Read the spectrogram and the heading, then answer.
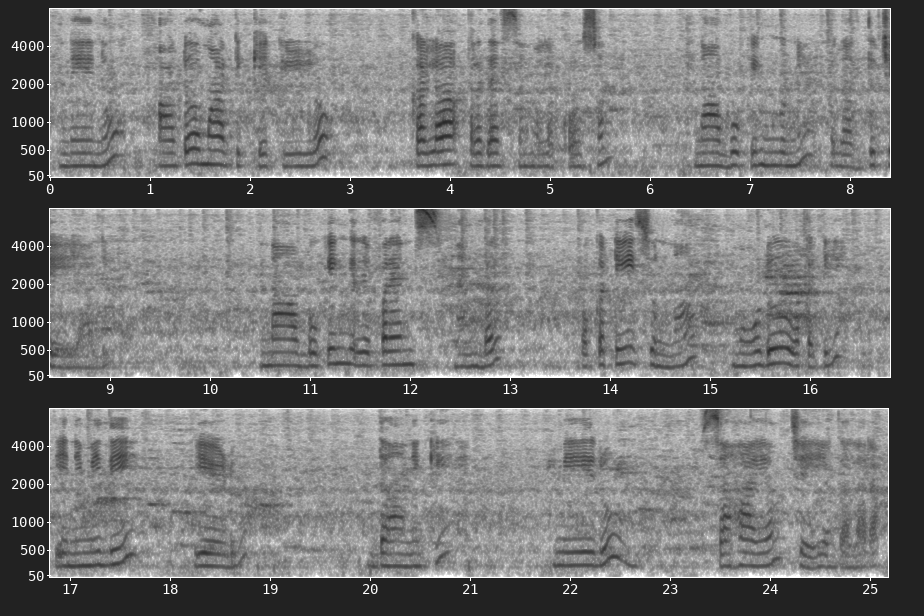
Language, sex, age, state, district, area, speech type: Telugu, female, 60+, Andhra Pradesh, N T Rama Rao, urban, read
